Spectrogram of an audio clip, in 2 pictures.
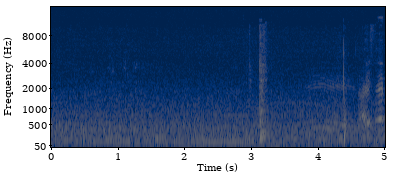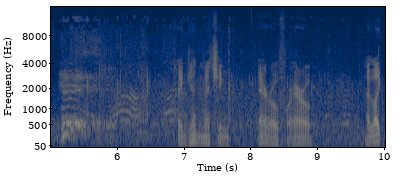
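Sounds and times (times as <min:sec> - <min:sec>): low steady background hum: 0:00.0 - 0:10.0.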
